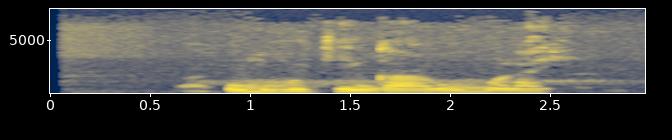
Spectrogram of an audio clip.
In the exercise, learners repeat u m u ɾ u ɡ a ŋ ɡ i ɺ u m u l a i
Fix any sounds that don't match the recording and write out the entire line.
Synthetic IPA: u m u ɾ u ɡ i ŋ ɡ a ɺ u m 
